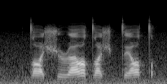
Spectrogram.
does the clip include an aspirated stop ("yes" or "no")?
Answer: no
